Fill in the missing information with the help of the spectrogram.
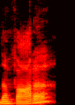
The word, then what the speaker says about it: Nevada: So one thing I want to get out of the way really ahead of the game is that it is pronounced Nevada. – Not Nevada. – Keep that nasally A to yourself, folks. And that's mostly because the word Nevada comes from Spanish and it literally means snow-capped.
